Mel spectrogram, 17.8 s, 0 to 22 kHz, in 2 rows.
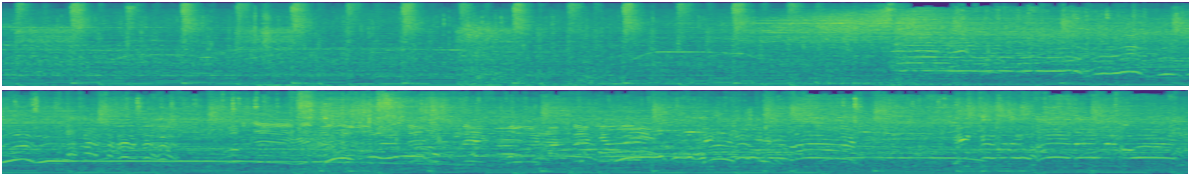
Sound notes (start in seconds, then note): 6.8 yells; 9.2 laughs; 14.4 cheering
